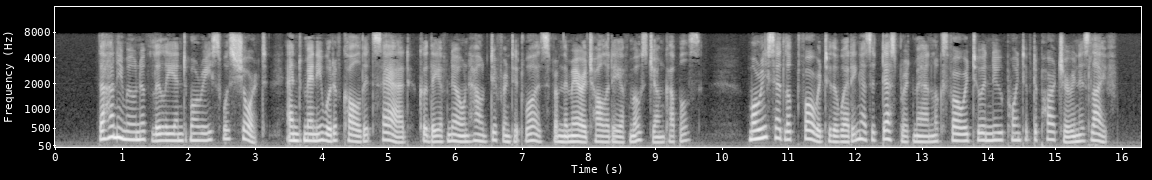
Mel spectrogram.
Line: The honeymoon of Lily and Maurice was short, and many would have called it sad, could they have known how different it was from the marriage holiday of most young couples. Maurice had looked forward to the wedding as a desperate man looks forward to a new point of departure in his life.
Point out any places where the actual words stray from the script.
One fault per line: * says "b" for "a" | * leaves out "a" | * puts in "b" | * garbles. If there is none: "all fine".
all fine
